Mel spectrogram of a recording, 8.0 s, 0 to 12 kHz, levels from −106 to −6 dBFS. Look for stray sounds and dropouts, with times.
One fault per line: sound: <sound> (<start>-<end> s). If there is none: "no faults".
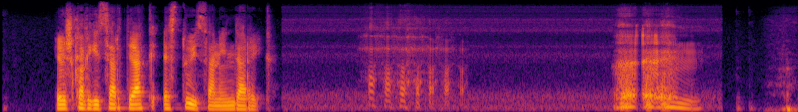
sound: laugh (3.6-4.7 s)
sound: throat clearing (6.1-7.0 s)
